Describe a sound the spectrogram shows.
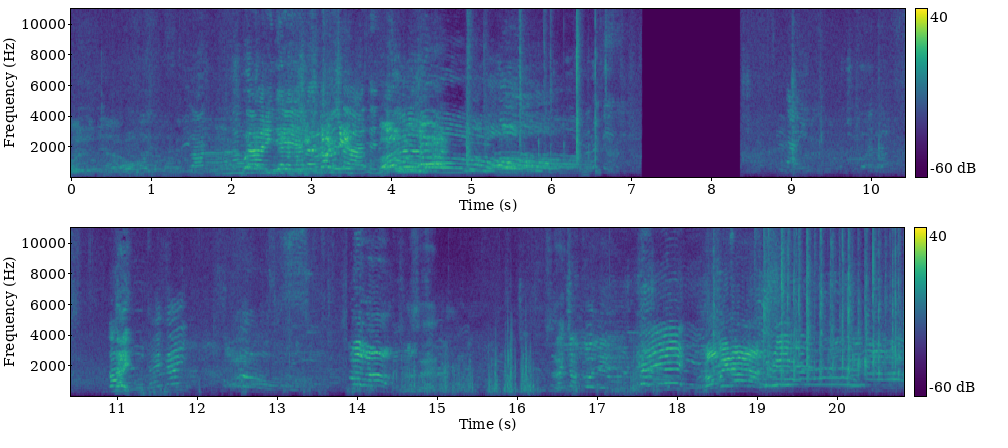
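Teenage boys shout to each other across an outdoor football pitch.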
